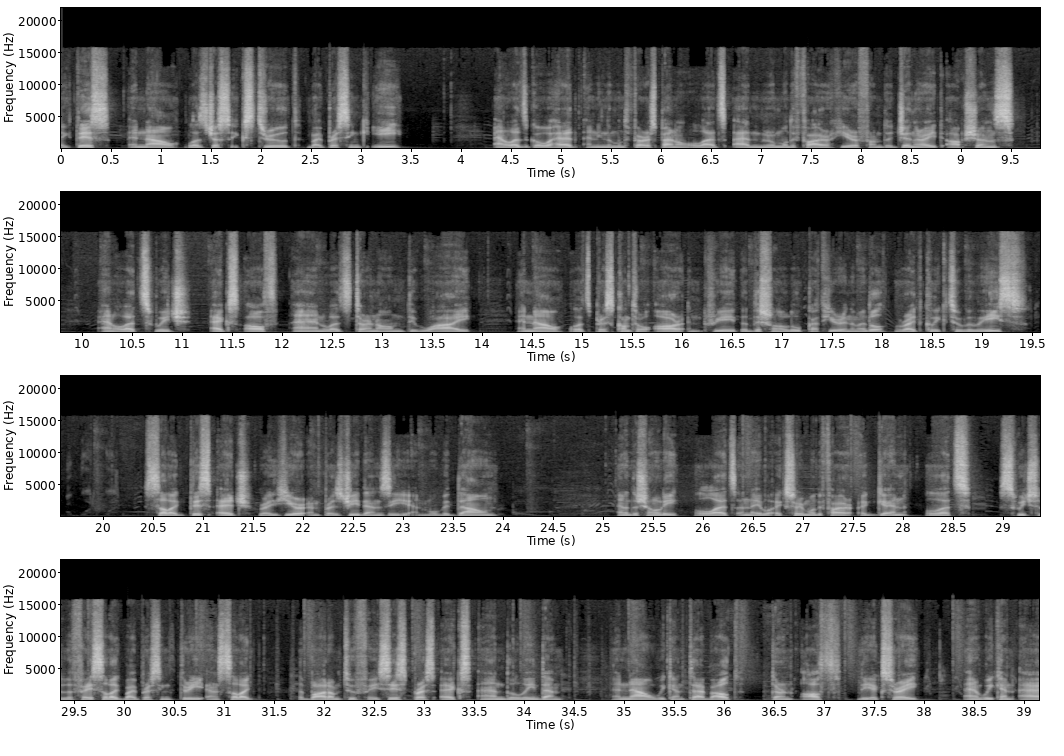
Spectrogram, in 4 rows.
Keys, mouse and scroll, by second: 0.5 middle click, 1.8 e, 3.7 click, 4.9-8.4 drag, 10.5 click, 12.6 click, 15.3 ctrl+r, 18.2 right click, 19.0 middle click, 20.0 click, 22.3 g, 22.3 z, 24.9 click, 26.5 click, 27.0 middle click, 29.4 3, 30.3 click, 32.3 middle click, 32.8 x, 35.3 Tab, 36.6 click, 38.4-39.1 drag.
